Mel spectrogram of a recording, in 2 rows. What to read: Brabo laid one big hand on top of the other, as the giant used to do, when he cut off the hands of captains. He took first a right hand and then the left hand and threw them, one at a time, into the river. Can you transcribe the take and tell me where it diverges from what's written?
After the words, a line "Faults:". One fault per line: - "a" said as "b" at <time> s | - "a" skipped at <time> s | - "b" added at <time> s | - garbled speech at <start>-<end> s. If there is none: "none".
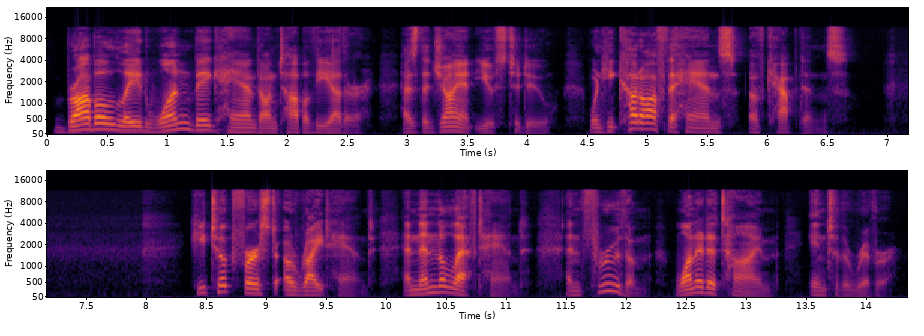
Brabo laid one big hand on top of the other, as the giant used to do, when he cut off the hands of captains. He took first a right hand and then the left hand and threw them, one at a time, into the river.
Faults:
none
